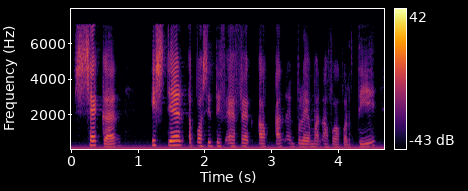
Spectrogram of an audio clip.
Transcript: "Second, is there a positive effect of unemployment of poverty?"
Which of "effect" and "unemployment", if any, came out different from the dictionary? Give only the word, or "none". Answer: unemployment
